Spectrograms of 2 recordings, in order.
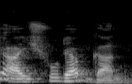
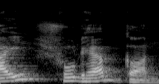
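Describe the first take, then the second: First: Said in the usual way. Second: Each word of I should have gone spelled out slowly; slow, careful dictation. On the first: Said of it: "Should have মানে হচ্ছে উচিত". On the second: Shown as a demonstration. Teacher dictating the English sentence to students, slowly. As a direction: say it slowly so the class can write it down. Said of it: "কি লিখতে পারি ইংরেজিটি?".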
